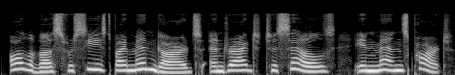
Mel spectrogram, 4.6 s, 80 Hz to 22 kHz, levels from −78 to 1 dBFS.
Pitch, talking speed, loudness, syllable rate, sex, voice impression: 250 Hz, 200 wpm, -13 LUFS, 4.4 syllables/s, female, feminine, slightly gender-neutral, slightly thin, tensed, slightly powerful, slightly dark, slightly hard, clear, slightly fluent, slightly cool, intellectual, refreshing, slightly sincere, calm, slightly friendly, slightly reassuring, very unique, slightly elegant, slightly wild, slightly sweet, lively, strict, slightly intense, sharp, light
